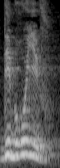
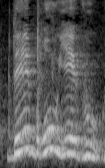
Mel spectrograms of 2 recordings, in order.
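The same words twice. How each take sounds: First: Said in the usual way. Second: "Débrouillez-vous" broken into punched syllables; emphatic débrouillez-vous. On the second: Retold or imitated. Vlogger voices shop brushing off customers, emphatic "Débrouillez-vous". Repeats it emphatically as site's message.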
